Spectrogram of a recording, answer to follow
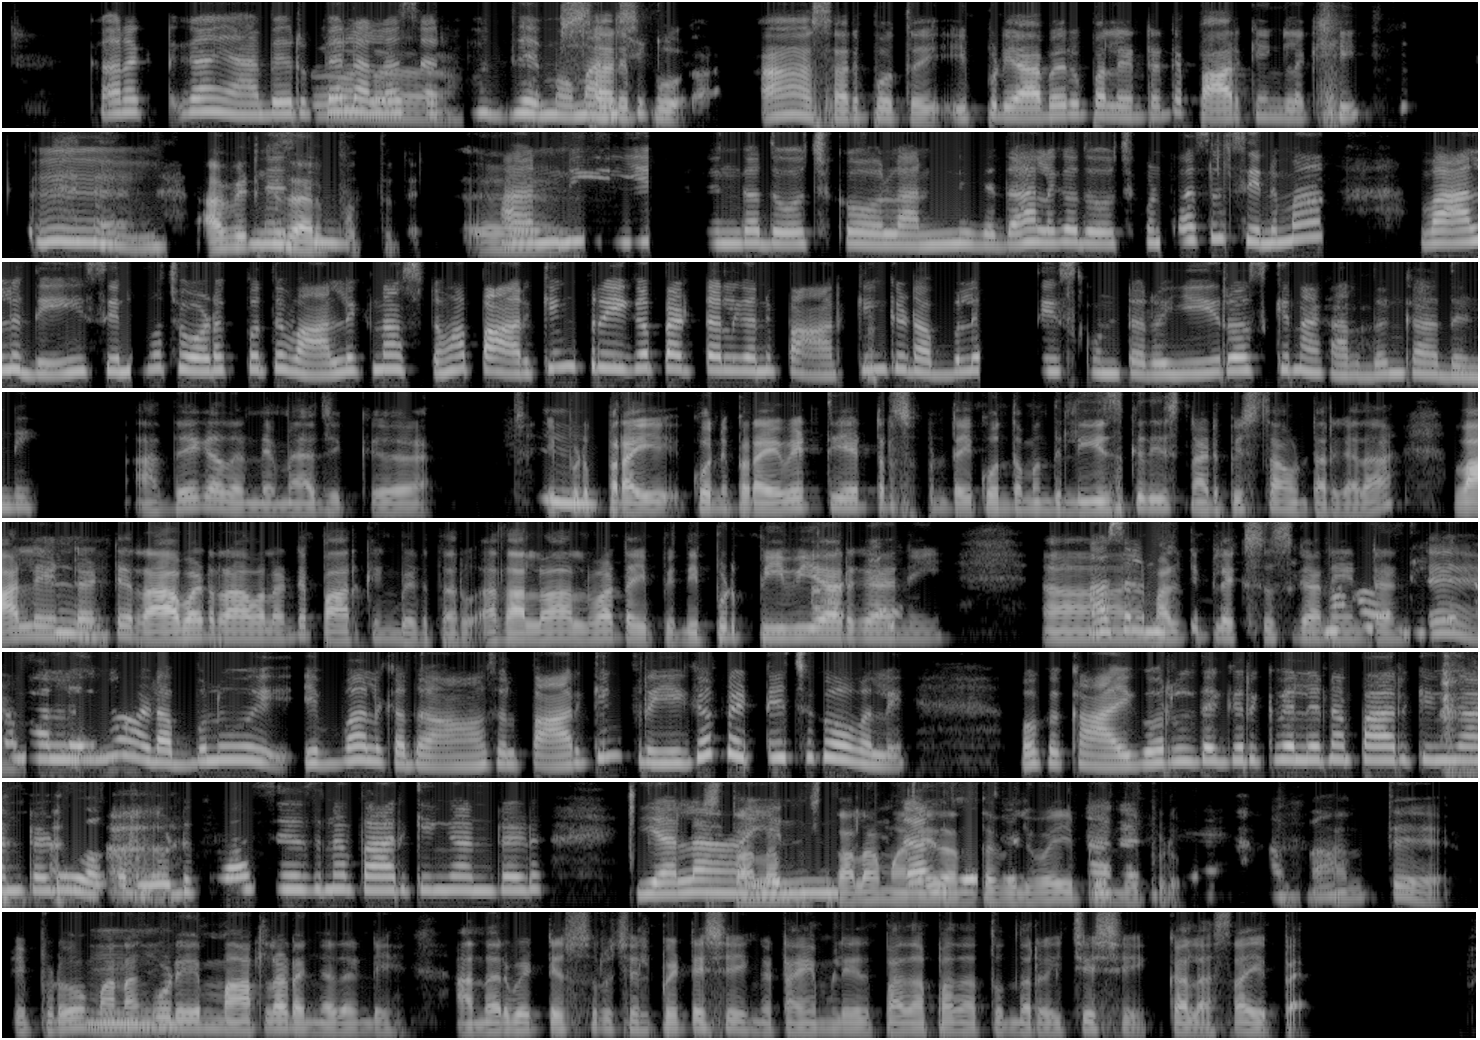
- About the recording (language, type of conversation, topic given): Telugu, podcast, మీకు మొదటిసారి చూసిన సినిమా గుర్తుందా, అది చూసినప్పుడు మీకు ఎలా అనిపించింది?
- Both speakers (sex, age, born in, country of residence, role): female, 30-34, India, India, host; male, 25-29, India, India, guest
- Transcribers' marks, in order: in English: "కరెక్ట్‌గా"; in English: "సో"; in English: "పార్కింగ్‌లకి"; giggle; tapping; in English: "పార్కింగ్ ఫ్రీగా"; in English: "పార్కింగ్‌కి"; chuckle; in English: "ప్రైవేట్ థియేటర్స్"; in English: "లీజ్‌కి"; other background noise; in English: "రాబడి"; in English: "పార్కింగ్"; in English: "పీవీఆర్"; in English: "సినిమా హాల్ థియేటర్"; in English: "మల్టీప్లెక్స్"; in English: "పార్కింగ్ ఫ్రీ‌గా"; in English: "పార్కింగ్"; chuckle; in English: "క్రాస్"; in English: "పార్కింగ్"; lip smack; in Hindi: "చెల్"; in Hindi: "కలాస్"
